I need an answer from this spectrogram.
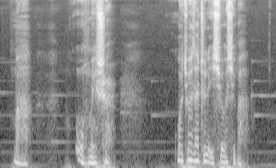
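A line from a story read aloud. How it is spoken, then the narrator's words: Crying while speaking. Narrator (Chinese): 我妈边哭边说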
